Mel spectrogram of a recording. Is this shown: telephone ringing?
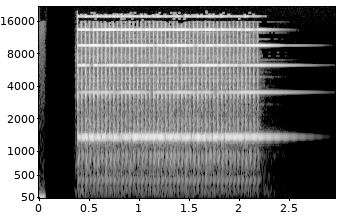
yes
